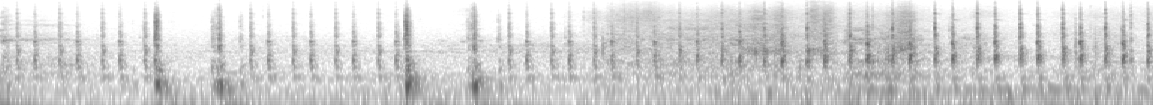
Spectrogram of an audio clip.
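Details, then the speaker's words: Jeep turn signal on the faulty side, neither light lighting up, four-ways not working: fast uneven clicking and buzzing under the dash, three or four a second, engine off; owner suspects a faulty flasher, unconfirmed. "Sounds like it's up in here. Yeah, I'll have to trace that down and see if it's a faulty flasher."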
